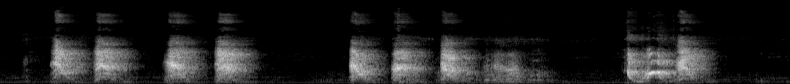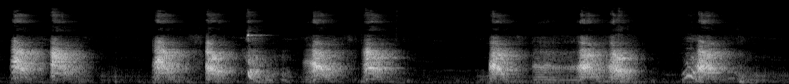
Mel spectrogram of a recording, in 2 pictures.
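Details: An Irish Wolfhound pup addressing his brother with a steady series of short barks, mostly in twos and threes, repeated throughout with brief gaps between groups.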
